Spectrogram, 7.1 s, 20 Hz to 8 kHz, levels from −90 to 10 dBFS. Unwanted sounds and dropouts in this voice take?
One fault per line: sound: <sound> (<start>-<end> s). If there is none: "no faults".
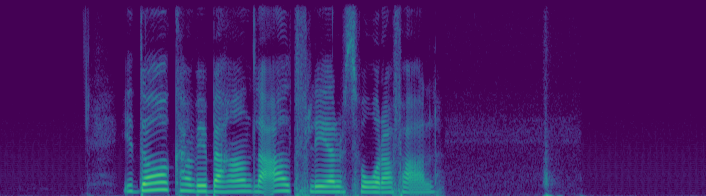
sound: whoosh (5.4-5.6 s)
